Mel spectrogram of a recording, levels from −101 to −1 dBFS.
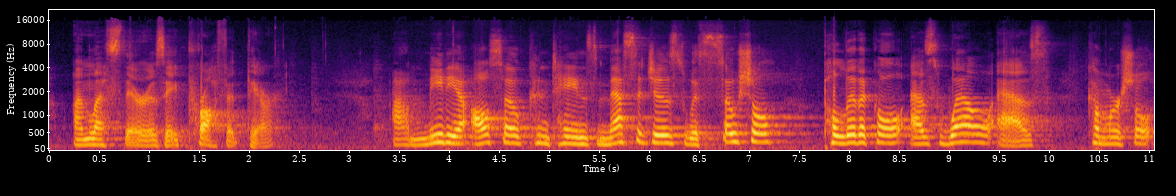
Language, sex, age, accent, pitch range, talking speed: English, female, 60-79, American, 150-195 Hz, 100 wpm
